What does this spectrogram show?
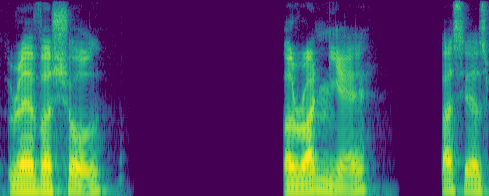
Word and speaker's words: Revachol: Pronounced Revachol.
